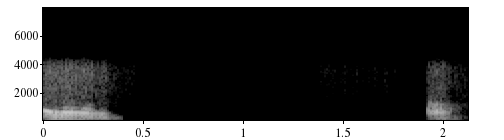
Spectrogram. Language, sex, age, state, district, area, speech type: Bodo, male, 45-60, Assam, Chirang, rural, conversation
